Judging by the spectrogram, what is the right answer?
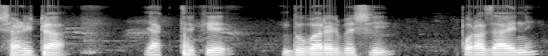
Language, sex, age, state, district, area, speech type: Bengali, male, 60+, West Bengal, Bankura, urban, spontaneous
